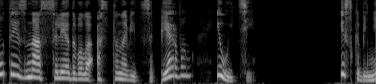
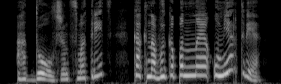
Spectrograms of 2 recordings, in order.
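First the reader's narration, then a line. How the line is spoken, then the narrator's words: Snapping retort. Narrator (Russian): огрызнулась я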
